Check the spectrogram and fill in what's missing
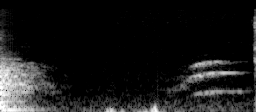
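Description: A single short cat meow arrives in the middle, close and clear. Brief scuffs and handling noises surround it, and a louder sound cuts in at the very end.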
